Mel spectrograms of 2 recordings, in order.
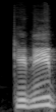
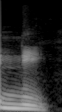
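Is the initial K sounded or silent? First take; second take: sounded; silent. First: The word begins with a spoken K sound. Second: The word begins directly with an N sound. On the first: The speaker calls it wrong. "ये wrong pronunciation होती है" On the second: The speaker calls it right. "के silent रहेगा"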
